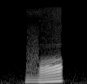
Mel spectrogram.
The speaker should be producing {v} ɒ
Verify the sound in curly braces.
correct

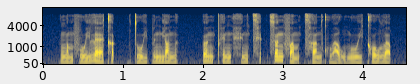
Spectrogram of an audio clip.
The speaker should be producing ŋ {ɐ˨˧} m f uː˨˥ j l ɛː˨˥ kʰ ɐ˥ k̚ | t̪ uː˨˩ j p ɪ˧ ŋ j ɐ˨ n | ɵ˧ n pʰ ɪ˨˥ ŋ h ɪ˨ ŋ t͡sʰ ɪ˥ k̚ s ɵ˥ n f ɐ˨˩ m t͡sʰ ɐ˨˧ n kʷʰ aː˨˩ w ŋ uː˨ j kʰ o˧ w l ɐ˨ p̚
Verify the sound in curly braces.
incorrect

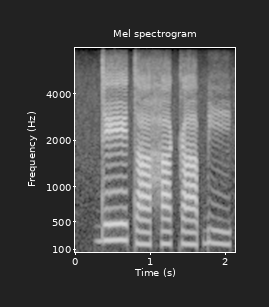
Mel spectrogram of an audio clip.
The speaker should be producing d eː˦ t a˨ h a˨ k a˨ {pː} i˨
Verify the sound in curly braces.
incorrect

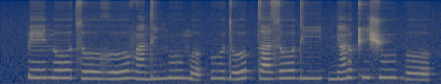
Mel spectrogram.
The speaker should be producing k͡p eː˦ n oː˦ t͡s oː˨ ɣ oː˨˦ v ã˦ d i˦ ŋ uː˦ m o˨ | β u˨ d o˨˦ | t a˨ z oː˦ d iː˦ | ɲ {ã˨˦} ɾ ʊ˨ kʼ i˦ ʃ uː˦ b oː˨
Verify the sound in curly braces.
correct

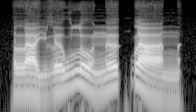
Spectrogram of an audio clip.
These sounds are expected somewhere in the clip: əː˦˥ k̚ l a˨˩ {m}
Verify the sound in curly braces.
incorrect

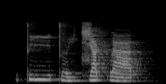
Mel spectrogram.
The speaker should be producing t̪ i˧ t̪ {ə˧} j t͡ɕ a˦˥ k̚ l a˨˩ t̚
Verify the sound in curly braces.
incorrect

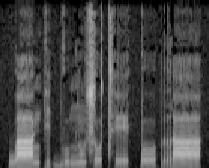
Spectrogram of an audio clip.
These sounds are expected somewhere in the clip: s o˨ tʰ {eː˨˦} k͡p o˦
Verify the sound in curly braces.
correct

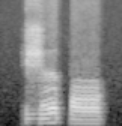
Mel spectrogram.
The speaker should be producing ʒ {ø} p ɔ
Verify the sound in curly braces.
incorrect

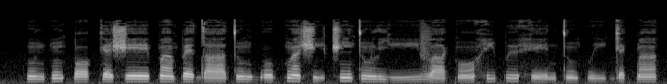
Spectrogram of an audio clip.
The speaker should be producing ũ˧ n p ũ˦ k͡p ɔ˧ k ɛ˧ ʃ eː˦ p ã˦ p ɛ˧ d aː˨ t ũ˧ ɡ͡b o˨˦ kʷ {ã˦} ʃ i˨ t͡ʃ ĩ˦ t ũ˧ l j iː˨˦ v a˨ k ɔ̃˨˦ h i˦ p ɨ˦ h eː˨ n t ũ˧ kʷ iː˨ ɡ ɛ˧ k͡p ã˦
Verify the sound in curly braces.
correct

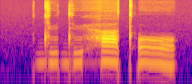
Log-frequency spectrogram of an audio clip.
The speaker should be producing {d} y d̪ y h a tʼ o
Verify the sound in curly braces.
correct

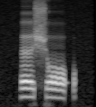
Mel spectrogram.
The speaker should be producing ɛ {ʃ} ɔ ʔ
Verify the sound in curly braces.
correct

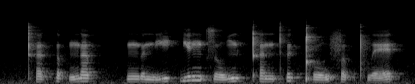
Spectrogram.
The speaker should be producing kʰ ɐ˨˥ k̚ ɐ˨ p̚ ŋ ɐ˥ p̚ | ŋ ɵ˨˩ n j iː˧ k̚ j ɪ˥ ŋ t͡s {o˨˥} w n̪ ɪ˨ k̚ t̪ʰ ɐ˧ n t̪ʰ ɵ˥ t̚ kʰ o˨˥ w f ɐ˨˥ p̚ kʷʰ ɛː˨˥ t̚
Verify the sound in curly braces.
correct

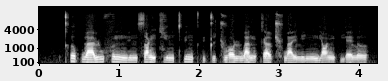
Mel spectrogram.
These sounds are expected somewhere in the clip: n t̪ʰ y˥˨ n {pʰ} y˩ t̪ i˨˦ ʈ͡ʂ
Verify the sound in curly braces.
correct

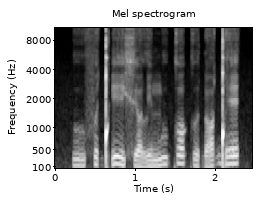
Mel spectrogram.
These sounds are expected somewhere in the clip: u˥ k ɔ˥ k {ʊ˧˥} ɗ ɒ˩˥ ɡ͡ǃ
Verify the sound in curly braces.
incorrect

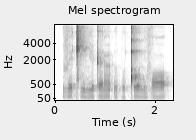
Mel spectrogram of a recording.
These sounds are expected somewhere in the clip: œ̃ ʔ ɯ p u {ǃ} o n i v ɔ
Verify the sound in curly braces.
correct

